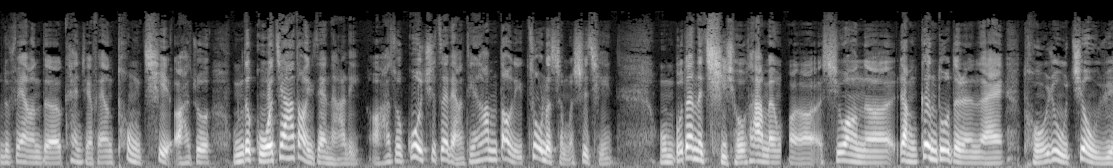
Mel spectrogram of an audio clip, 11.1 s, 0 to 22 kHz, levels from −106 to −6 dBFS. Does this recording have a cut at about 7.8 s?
yes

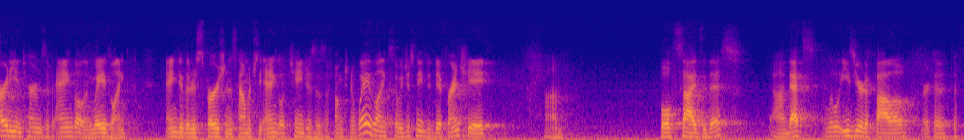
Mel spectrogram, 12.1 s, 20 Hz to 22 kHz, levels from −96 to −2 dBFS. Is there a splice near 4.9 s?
no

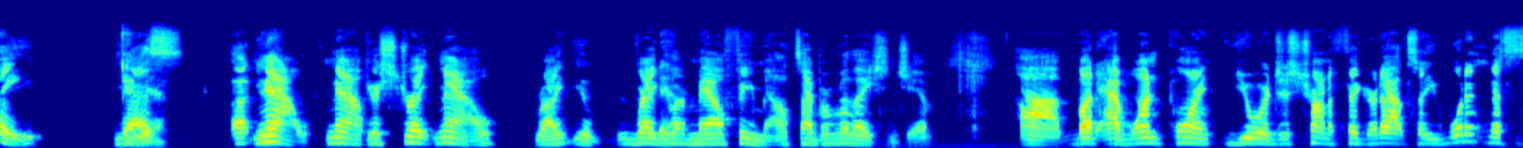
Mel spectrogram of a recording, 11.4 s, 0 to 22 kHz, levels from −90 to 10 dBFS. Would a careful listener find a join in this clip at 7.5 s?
no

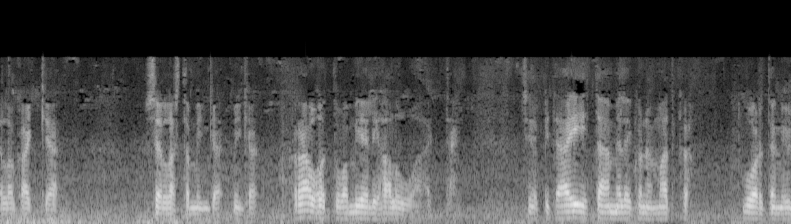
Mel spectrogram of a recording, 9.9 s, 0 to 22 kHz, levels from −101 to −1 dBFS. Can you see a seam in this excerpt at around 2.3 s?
no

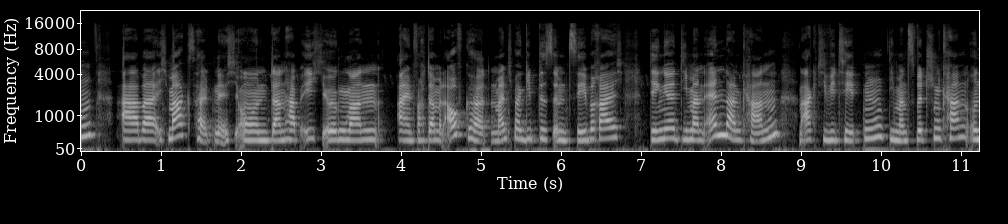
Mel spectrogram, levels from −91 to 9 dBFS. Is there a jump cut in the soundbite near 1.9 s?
no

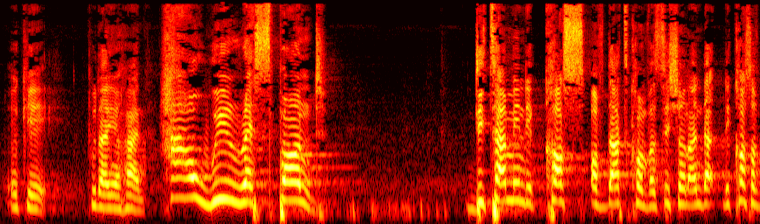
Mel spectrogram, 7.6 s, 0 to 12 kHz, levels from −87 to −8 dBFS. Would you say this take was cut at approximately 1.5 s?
yes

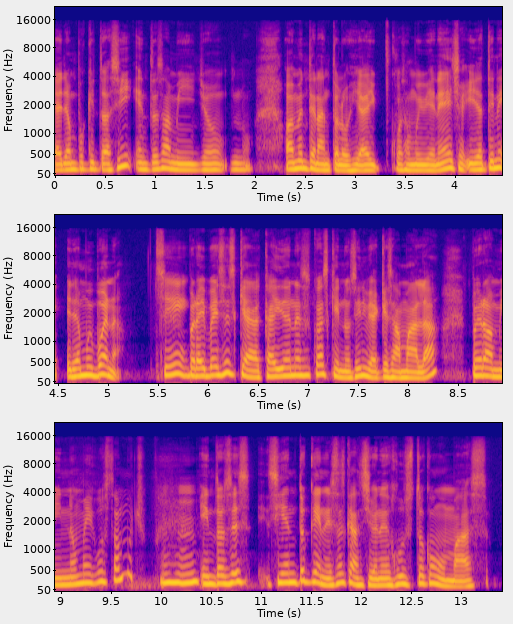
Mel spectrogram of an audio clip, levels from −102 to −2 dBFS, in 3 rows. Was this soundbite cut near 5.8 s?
no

